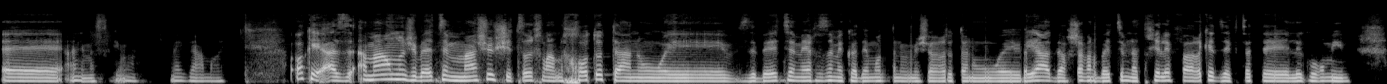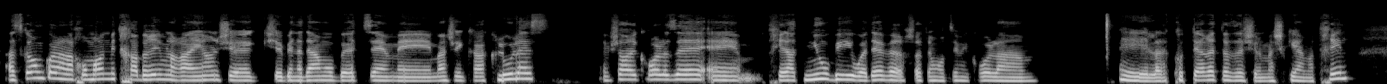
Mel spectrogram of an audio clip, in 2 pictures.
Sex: female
